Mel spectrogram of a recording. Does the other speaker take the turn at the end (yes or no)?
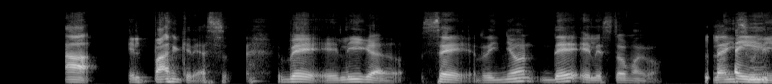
yes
